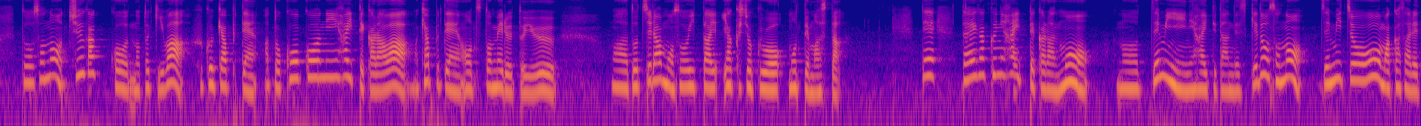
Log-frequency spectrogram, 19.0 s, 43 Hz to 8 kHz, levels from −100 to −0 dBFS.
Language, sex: Japanese, female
